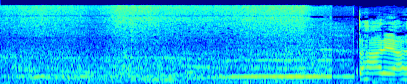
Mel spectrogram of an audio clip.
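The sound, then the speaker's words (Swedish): An air raid siren in Lviv wails in a long, steady tone that slowly climbs in pitch, loud and continuous with no talking, before a short, different warbling sound cuts in at the end. “Ja, det som händer nu det är faktiskt att flyglarmet går här i Lviv.”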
